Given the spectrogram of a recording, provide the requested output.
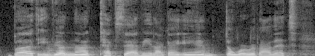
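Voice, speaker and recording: This voice has a dark, mellow tone and a non-native accent. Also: woman. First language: not English. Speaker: course customer giving testimonial. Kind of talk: testimonial.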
